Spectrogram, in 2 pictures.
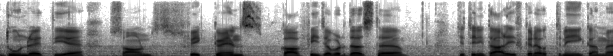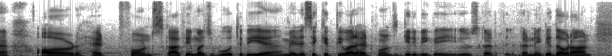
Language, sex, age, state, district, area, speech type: Urdu, male, 18-30, Bihar, Saharsa, rural, spontaneous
